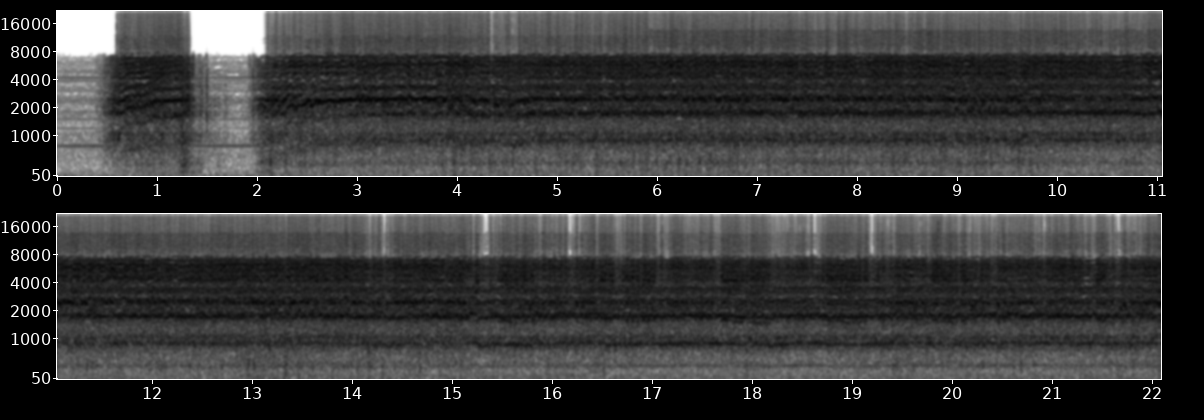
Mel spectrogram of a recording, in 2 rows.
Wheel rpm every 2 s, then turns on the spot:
80, 180, 220, 230, 240, 230, 230, 220, 230, 220, 230.
0-2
